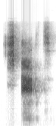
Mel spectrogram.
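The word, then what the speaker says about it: khat: up all right so in ethiopia where i grew up the pronunciation is chat you know how they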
